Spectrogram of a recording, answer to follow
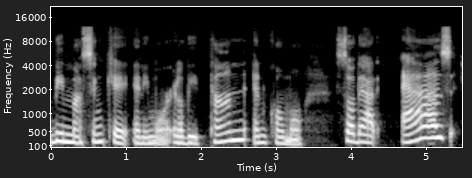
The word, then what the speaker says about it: tan: This very short word tan. All right? And never pronounce it as tan like tanning salon. It's tan.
